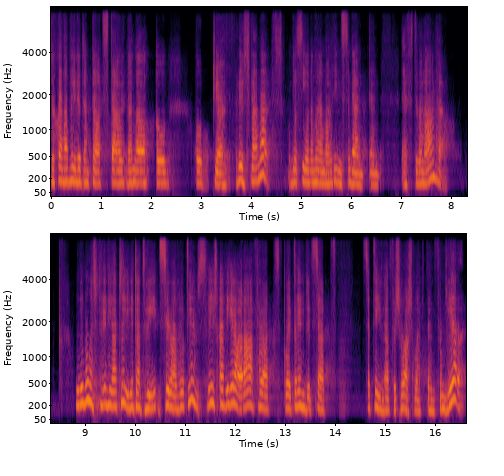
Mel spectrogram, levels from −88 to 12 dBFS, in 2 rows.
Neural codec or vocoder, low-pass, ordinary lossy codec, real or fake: codec, 16 kHz, 0.5 kbps, FreqCodec, smaller model; 7.2 kHz; none; fake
